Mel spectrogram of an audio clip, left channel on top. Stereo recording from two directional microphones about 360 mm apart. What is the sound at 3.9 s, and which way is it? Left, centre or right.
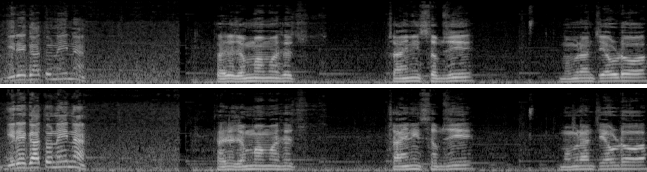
Speech, centre.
